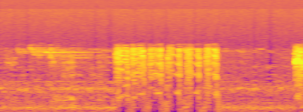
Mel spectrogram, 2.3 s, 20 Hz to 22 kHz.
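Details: Webcam recording from a great tit nest in Ostwald, 14 May 2021, while the young leave: a quick train of about ten rasping pulsed notes, then one brief final burst, over a steady hum.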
